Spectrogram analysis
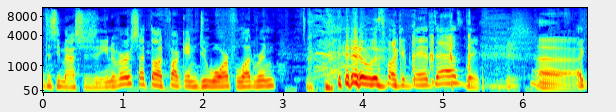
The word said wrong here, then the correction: Dolph Lundgren: What's how do you say it? Say it one more time. – Dolph. Lundgren.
